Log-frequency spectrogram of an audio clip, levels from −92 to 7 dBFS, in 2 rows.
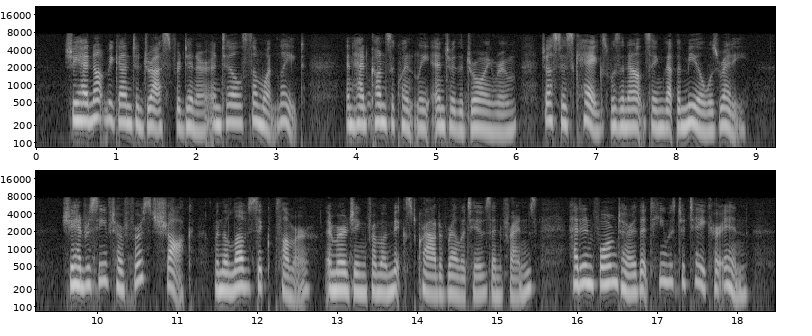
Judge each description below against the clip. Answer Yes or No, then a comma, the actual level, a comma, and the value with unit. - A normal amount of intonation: Yes, average, 4.0 semitones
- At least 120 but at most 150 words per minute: No, average, 190 wpm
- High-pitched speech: Yes, high, 200 Hz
